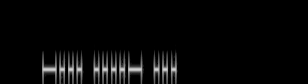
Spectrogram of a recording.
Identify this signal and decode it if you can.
Morse code, heard as a keyed tone, about 28 wpm, 700 Hz. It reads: B4S
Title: Three Challenging Letter-Number Combinations 28wpm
